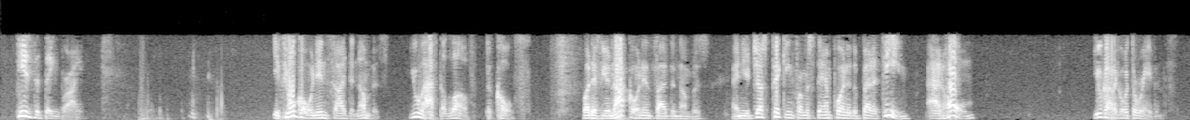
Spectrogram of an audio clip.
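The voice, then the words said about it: Imitates another person's voice. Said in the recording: “a Jimmy the Greek impression ... I don't even know if that was an accurate impression.”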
